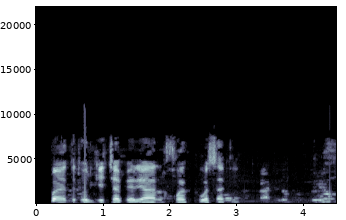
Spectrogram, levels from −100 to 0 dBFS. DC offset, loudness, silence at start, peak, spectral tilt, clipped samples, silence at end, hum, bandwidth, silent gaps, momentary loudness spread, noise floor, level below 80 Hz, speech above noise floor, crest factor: under 0.1%; -21 LUFS; 0.25 s; 0 dBFS; -4 dB/octave; under 0.1%; 0.05 s; none; 7.8 kHz; none; 19 LU; -45 dBFS; -60 dBFS; 25 dB; 22 dB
